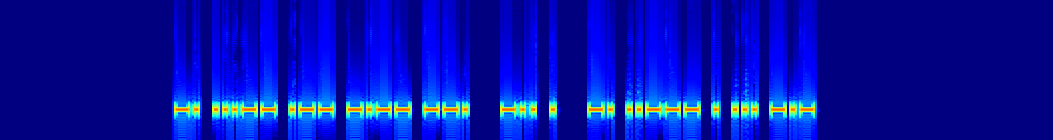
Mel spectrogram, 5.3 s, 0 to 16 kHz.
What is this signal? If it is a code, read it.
Morse code, heard as a keyed tone, about 52 wpm, 700 Hz. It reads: N3WYG DE N2ESK
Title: USA Callsign DE Callsign - 5 Characters - 50wpm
